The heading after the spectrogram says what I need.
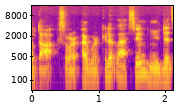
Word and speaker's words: Atlassian: you're in google docs or i work at atlassian and you did say it correctly confluence pages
